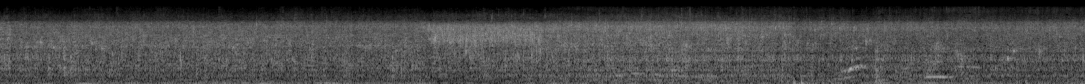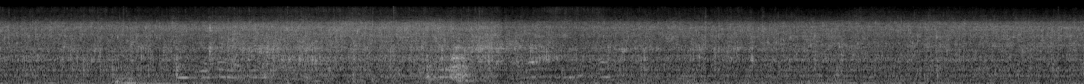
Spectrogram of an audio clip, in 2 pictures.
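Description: Pieces of katla fish deep-frying in hot oil in an aluminium kadai: a steady, dense sizzle that swells briefly about four seconds in, with the pieces being turned now and then with a metal spatula.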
